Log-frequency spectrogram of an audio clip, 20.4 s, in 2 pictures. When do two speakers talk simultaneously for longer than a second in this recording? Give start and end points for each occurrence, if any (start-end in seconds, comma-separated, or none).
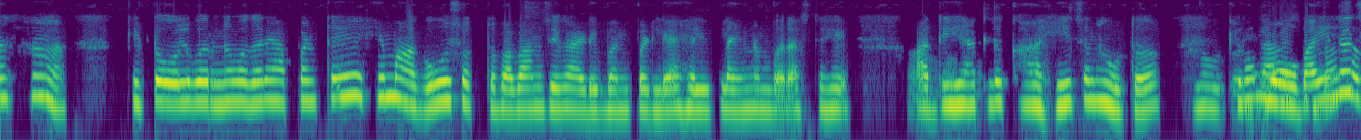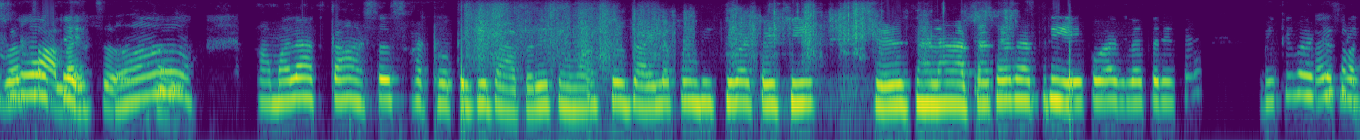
9.2-11.5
